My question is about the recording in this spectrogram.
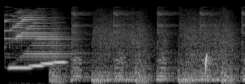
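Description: A bright chime sound effect of three quick notes stepping upward in the first half second, then light background music with a steady beat.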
